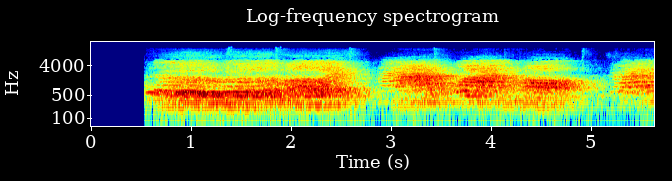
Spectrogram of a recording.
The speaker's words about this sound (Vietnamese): từ xa những tiếng đọc râm ran hay tiếng trẻ đọc đánh vần tiếng Việt phát ra từ các lớp học của trường tiểu học thống nhất ở thị xã Thà Khẹc, tỉnh Khăm Huồn, miền Trung Lào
